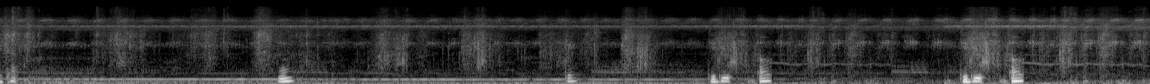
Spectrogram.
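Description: Crickets and other night insects chirping steadily, with a few short low thumps at irregular intervals, the loudest two close together near the end.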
